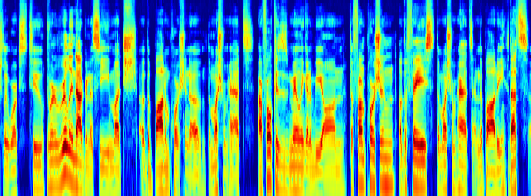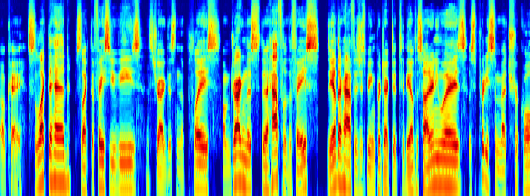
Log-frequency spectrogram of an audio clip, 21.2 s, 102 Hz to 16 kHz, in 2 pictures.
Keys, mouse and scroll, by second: 2.5 e, 2.7 click, 3.2 w, 3.4 click, 6.9 scroll down 1, 7.2 middle click, 8.6 scroll down 1, 8.8 click, 11.1 click, 11.4 Tab, 12.7 a, 13.1-13.4 scroll down 3, 13.4 shift+middle click, 14.0-14.5 scroll up 1, 14.7 scroll up 2, 14.8 shift+middle click, 15.0-15.5 scroll down 1, 15.5 click, 15.9-16.6 scroll up 6, 16.2 shift+middle click, 16.6 shift+middle click, 16.8 scroll down 1, 17.0 shift+middle click, 17.4 click.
